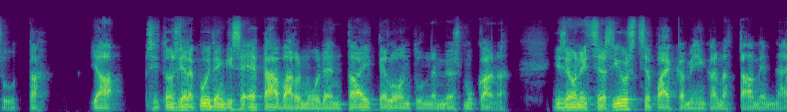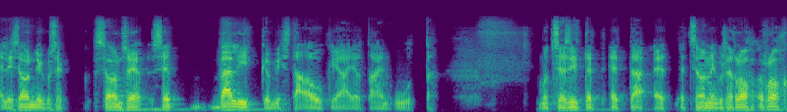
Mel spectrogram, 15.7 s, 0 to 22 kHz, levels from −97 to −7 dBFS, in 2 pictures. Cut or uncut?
uncut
